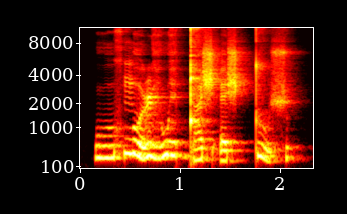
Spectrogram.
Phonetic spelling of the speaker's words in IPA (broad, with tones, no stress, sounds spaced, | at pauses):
w u˩˧ x ŋ o˧˩˧ ɭ ɛ̤˩˧ w ɛ̤˧ ɡ͡ǃ a˩˧ ʃ ʔ ɛ˩ ʃ tː u˧˩˧ ʃ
